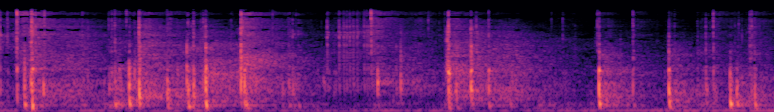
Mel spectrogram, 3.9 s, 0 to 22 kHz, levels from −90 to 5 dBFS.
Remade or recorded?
recorded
